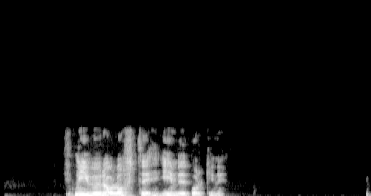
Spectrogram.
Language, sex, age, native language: Icelandic, male, 50-59, Icelandic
